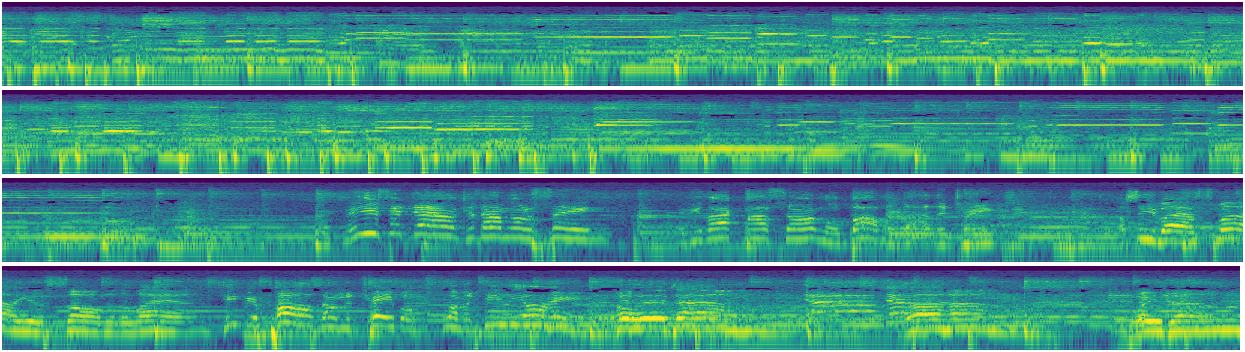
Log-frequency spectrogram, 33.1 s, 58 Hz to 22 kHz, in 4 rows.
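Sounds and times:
lead melody notes: 0.0s - 18.9s, 22.4s - 33.0s
bass: 0.0s - 33.0s.

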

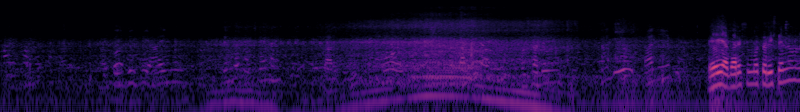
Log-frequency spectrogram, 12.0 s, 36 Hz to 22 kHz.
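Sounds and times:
van engine hum: 0.0s - 12.0s
tyres hissing on wet road: 5.1s - 8.9s.

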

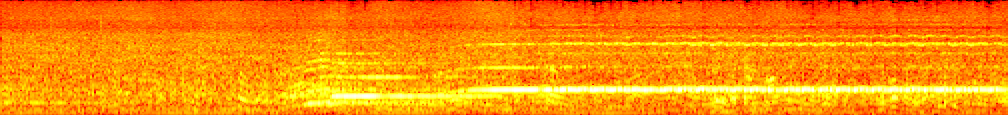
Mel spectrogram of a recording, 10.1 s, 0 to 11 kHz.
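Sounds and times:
steady hiss: 0.0s - 10.0s
gliding swell: 2.5s - 10.0s.

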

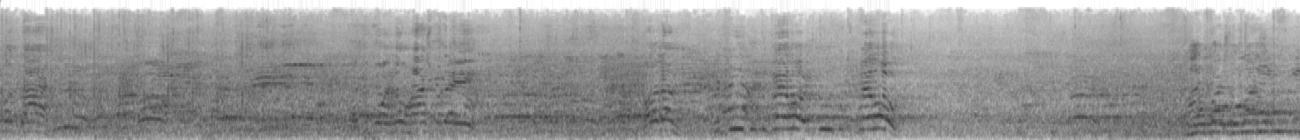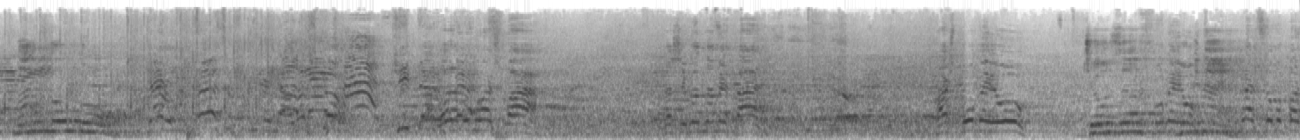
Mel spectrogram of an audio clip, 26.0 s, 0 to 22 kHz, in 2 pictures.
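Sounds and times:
crowd murmur in a hall: 0.0s - 26.0s.

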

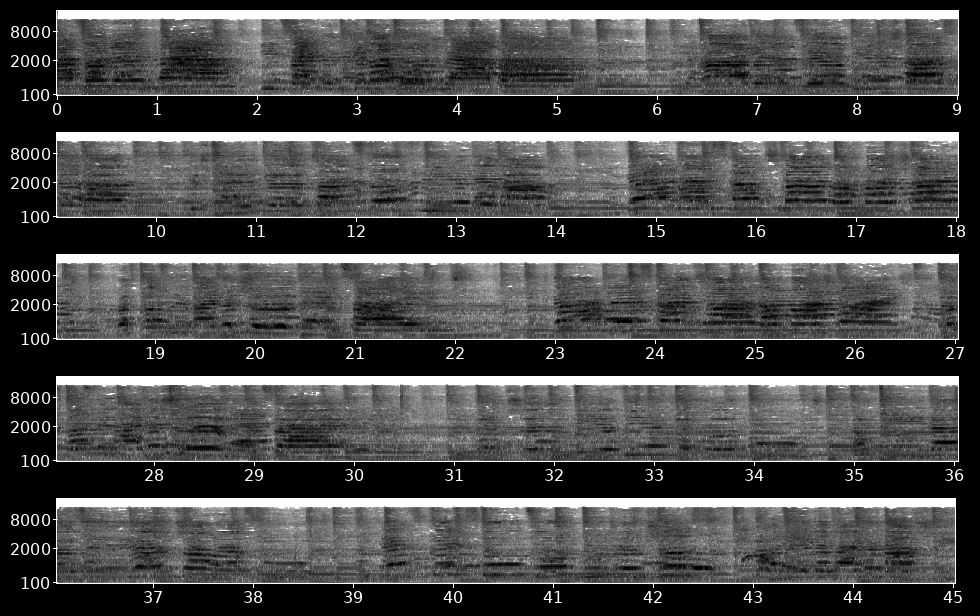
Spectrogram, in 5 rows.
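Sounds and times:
woman singing: 0.0s - 5.4s, 6.2s - 22.1s, 23.0s - 45.0s
acoustic guitar: 0.0s - 45.0s.

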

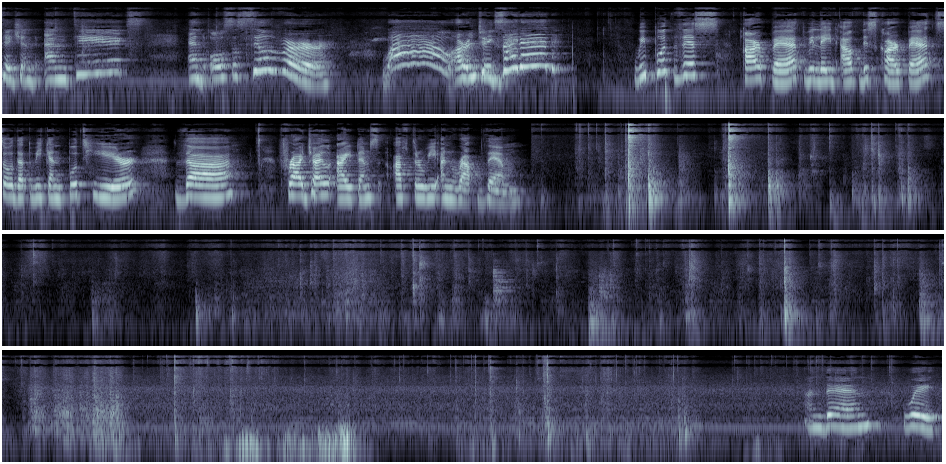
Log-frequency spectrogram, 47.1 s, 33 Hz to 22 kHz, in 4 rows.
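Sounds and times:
tape tearing: 27.0s - 46.5s.

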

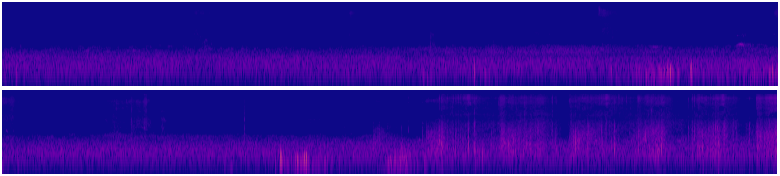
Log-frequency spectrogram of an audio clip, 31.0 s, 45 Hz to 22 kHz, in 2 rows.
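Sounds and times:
faint low outdoor rumble: 0.0s - 31.0s
soft rustles: 17.6s - 18.8s, 23.0s - 31.0s.

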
